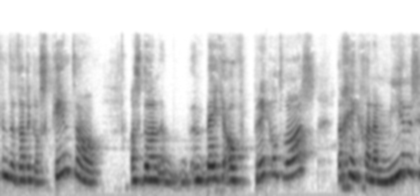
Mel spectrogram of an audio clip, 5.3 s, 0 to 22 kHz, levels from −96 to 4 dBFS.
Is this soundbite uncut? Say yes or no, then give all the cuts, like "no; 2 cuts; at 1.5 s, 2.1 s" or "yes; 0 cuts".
yes; 0 cuts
